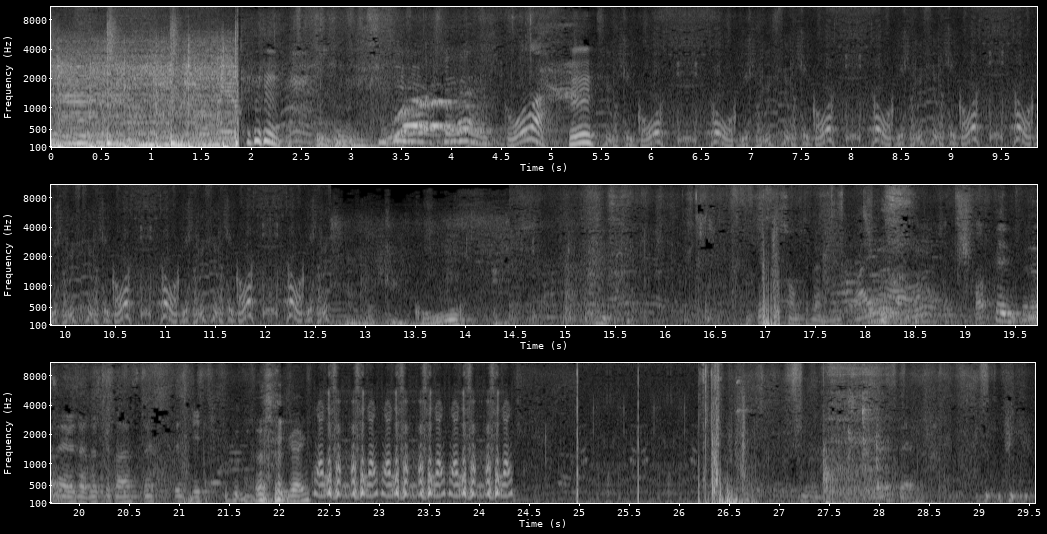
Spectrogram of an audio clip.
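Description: Young men talk and laugh close by.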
